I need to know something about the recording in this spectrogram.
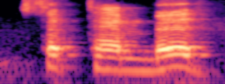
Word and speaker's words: September: September, September, September, September, gần đó đọc giống chữ bơ vậy, nhưng mà b chữ e nha, tại vì cái chữ er các bạn nhớ chữ er nó sẽ đọc gần như là chữ e nhé, chữ er giống như là dây r các bạn nhớ không, dây r student, dây r đọc là September, September nhé, nhớ cái âm đó.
